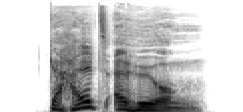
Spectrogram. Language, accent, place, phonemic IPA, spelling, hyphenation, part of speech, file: German, Germany, Berlin, /ɡəˈhaltsʔɛɐ̯ˌhøːʊŋ/, Gehaltserhöhung, Ge‧halts‧er‧hö‧hung, noun, De-Gehaltserhöhung.ogg
- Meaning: pay rise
